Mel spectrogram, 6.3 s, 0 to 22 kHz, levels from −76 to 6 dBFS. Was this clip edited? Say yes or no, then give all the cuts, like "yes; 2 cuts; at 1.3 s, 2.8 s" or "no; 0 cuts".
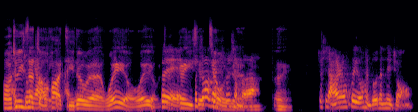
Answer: no; 0 cuts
